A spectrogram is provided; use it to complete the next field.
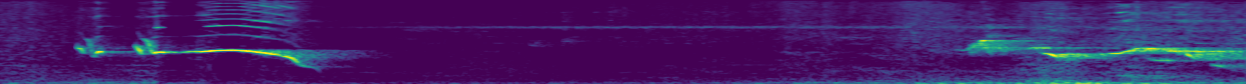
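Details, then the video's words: Black-naped oriole, a wild bird, giving a loud, liquid whistled phrase that swoops down, then a quiet gap and a fainter slurred whistle at the end. The song is meant to call rivals. A faint steady tone and low rumble sit in the background. "Suara Burung Kepodang liar Paling Ampuh Memanggil lawan"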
